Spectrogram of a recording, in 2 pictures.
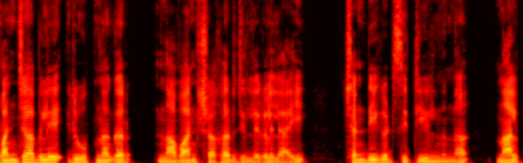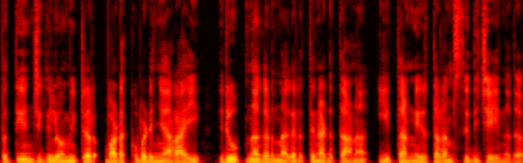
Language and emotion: Malayalam, neutral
